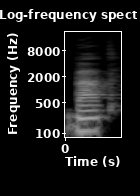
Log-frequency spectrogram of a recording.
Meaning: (noun) profit, advantage, boon; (verb) inflection of baten: 1. first/second/third-person singular present indicative 2. imperative
- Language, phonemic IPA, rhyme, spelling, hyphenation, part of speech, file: Dutch, /baːt/, -aːt, baat, baat, noun / verb, Nl-baat.ogg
